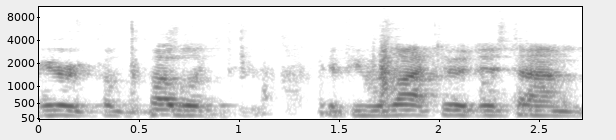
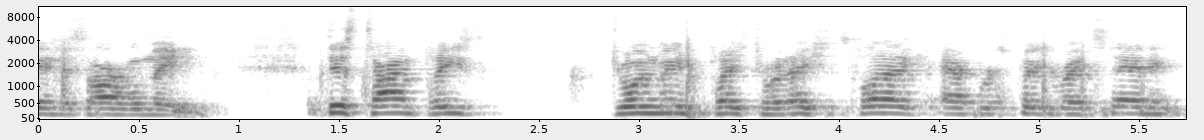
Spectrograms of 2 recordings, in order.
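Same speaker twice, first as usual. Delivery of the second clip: booming court crier announcement; formal ceremonial call to order; grand rich voice; 3 semitones higher than usual. Acted. Bailiff opens court-style meeting.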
